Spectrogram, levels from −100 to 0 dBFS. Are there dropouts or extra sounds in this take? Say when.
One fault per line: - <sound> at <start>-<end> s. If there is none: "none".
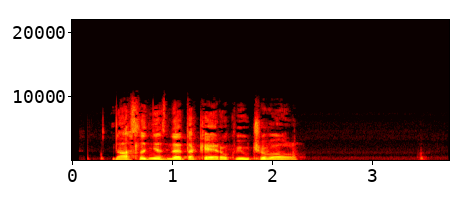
none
